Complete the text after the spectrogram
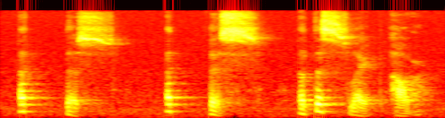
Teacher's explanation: the word at has been eliminated entirely because this TTH sound is too slow for conversation.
